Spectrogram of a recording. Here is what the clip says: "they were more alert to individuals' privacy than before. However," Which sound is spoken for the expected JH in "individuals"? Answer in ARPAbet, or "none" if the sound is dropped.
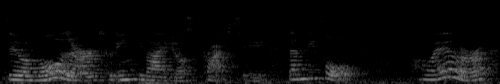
none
